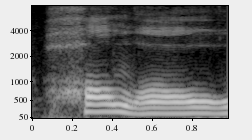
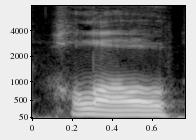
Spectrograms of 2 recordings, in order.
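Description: First: Lightly mimicked drawn-out hello; mocking impression. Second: Louder, lower hello; corrected hello. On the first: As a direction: do a light imitation of his hello. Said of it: "You went". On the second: Retold or imitated. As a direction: say it louder, the way he really did. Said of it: "No, it's more like".

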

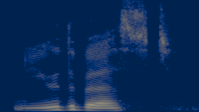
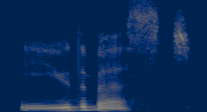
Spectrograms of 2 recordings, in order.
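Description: The two takes are said the same way.

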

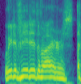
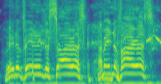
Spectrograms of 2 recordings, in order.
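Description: First: A light, slightly raised take on Biden; half-hearted Biden voice, then gives up; Joe Biden imitation. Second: Higher, louder mock Biden, hammed up; Biden imitation. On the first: Host doing a quick Biden for the producer, lightly voiced. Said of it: "here's my Joe Biden imitation". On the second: Producer mocking Biden off the cuff to the host, hammed up. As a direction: ham up a rambling Biden. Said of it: "that's your imitation of Biden".

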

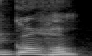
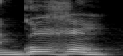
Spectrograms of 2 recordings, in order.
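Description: First: "Go home." repeated as a light mock learner's guess; a hint of a hesitant learner saying "Go home."; mock non-native speaker, second try. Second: Mildly imitating someone unsure of "Go home."; a hint of a learner testing "Go home."; mock non-native speaker. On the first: Host mimicking a fake learner trying again, lightly. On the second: Host mimicking a fake learner's phrasing, lightly. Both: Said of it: "she's struggling to get the verbiage right".

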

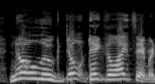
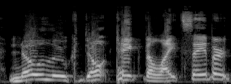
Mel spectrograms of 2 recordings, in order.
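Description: First: Put-on higher, pleading child's voice; a young fan begging the hero not to do it; kid pleading with the screen. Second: Put-on higher, slower child's plea; a seven-year-old begging the hero; kid pleading with the screen. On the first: Child in the audience begs Luke, raised pleading voice. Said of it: "I remember being a kid going". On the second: Seven-year-old in the audience pleads with Luke, high and slow. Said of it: "seven-year-old kid to go".

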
